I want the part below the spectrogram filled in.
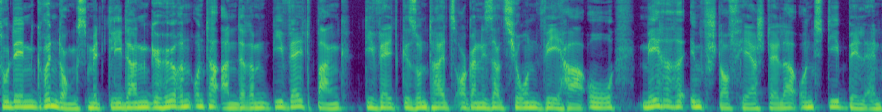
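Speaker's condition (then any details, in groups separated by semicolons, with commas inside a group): No condition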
